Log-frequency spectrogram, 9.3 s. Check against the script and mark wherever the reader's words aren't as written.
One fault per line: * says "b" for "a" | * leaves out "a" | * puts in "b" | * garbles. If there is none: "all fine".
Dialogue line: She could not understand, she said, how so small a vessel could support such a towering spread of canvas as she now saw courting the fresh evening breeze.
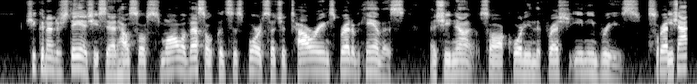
* leaves out "not"
* garbles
